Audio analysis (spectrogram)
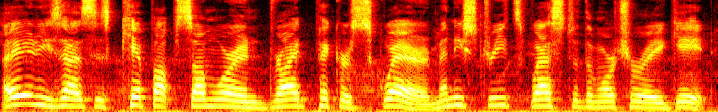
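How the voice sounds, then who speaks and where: A man streaming a game, reading its dialogue aloud with casual asides, his voice a little hoarse from long talking. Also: sits high, moderate pace, a little mellow. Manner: reads long text passages aloud with brief asides.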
